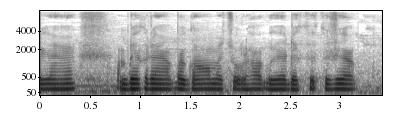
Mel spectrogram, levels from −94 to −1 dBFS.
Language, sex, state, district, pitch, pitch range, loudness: Hindi, male, Bihar, Supaul, 140 Hz, 135-145 Hz, -17 LUFS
